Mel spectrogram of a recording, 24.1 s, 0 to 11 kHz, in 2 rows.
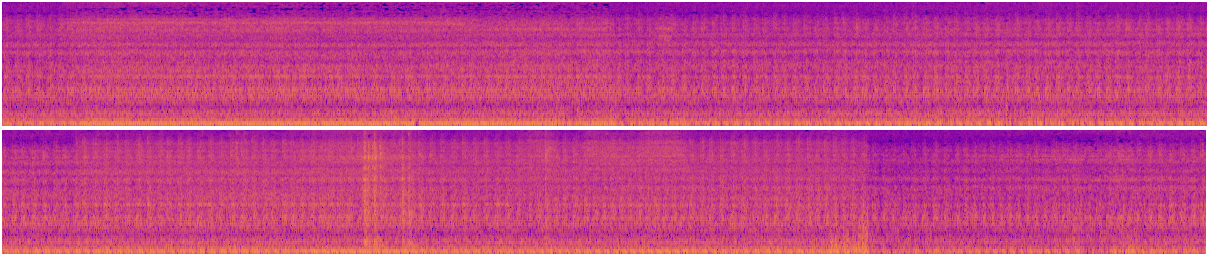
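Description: John Deere 310C backhoe loader's diesel engine running steadily while the machine holds itself up on its boom and bucket. A deep low hum in the first quarter thins out, and the engine gets a little quieter about five-sixths of the way through.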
